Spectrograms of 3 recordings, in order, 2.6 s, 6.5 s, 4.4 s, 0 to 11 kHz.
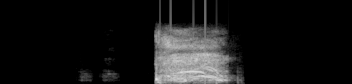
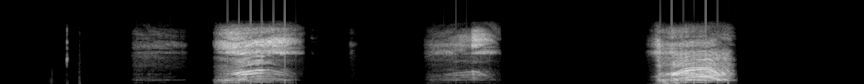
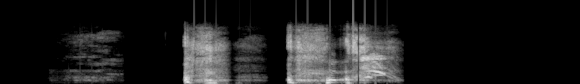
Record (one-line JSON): {"cough_length": "2.6 s", "cough_amplitude": 28486, "cough_signal_mean_std_ratio": 0.38, "exhalation_length": "6.5 s", "exhalation_amplitude": 27976, "exhalation_signal_mean_std_ratio": 0.36, "three_cough_length": "4.4 s", "three_cough_amplitude": 30691, "three_cough_signal_mean_std_ratio": 0.36, "survey_phase": "beta (2021-08-13 to 2022-03-07)", "age": "18-44", "gender": "Male", "wearing_mask": "No", "symptom_none": true, "smoker_status": "Never smoked", "respiratory_condition_asthma": false, "respiratory_condition_other": false, "recruitment_source": "REACT", "submission_delay": "0 days", "covid_test_result": "Negative", "covid_test_method": "RT-qPCR"}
